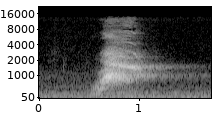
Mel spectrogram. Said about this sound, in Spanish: Vamos a ver cómo suena el zorro macho.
